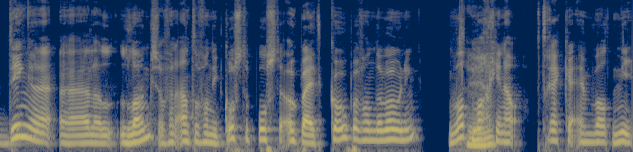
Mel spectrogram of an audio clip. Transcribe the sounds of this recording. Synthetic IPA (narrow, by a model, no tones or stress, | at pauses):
dɪŋə | lɑŋsɔfənʔa̰ːntɑlˠvɑndikɔstəpɔstəʔowɡ̚bɛjɦətkowpəvɑndəʋownɪŋ | ʋɑtmɑχjənawʔɑftrɛkənʔɛ̰nʋɑtnit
